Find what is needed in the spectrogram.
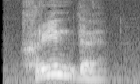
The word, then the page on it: xriindɛ: Xyzyl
